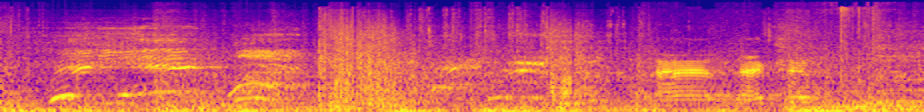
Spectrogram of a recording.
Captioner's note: props booming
